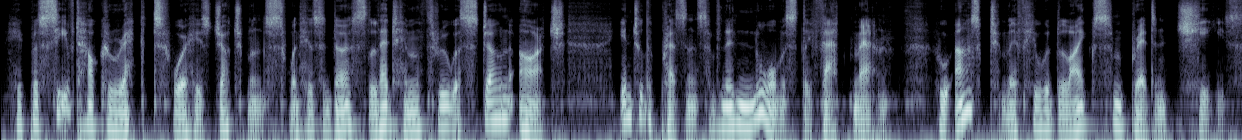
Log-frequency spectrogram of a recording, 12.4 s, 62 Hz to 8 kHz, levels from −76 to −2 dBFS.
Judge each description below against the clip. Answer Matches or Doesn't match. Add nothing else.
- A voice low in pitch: Matches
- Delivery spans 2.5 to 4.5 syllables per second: Matches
